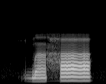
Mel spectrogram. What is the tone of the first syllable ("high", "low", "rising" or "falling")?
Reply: low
